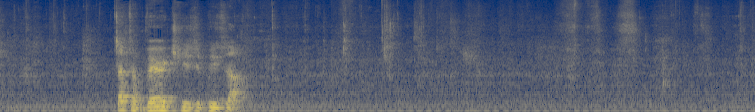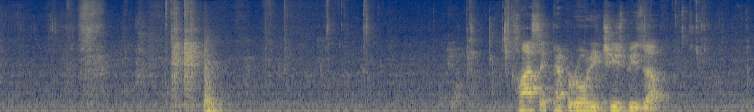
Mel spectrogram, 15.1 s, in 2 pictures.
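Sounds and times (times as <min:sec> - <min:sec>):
man chewing with soft smacks: 0:00.0 - 0:01.3, 0:02.4 - 0:09.2, 0:09.9 - 0:12.8, 0:14.2 - 0:15.0
steady low hum: 0:00.0 - 0:15.0.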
